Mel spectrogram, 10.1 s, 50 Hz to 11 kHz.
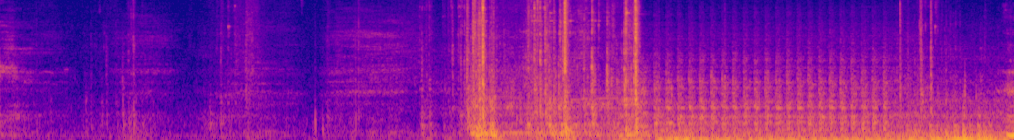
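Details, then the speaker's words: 1989 Jaguar XJ6 Vanden Plas, unstarted for years, with a new battery installed: brief crank, then it catches quickly and settles into a steady, even idle; starts and runs cleanly. "listen to that huh it runs it's been years"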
